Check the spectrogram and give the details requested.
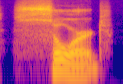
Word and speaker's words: sword: Sword.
